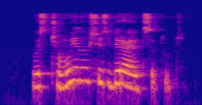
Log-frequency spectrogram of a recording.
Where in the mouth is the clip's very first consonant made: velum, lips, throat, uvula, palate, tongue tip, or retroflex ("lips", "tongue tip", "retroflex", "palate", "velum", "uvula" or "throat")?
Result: lips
